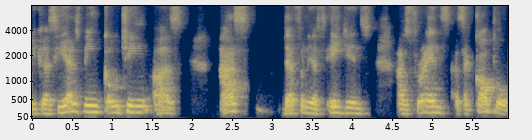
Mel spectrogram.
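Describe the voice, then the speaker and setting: A man with a fairly high pitch and a dark, mellow tone speaks at a moderate pace, with ordinary pitch variation and vocal fry. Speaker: insurance sales advisor. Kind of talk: casual interview chat. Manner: halting.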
